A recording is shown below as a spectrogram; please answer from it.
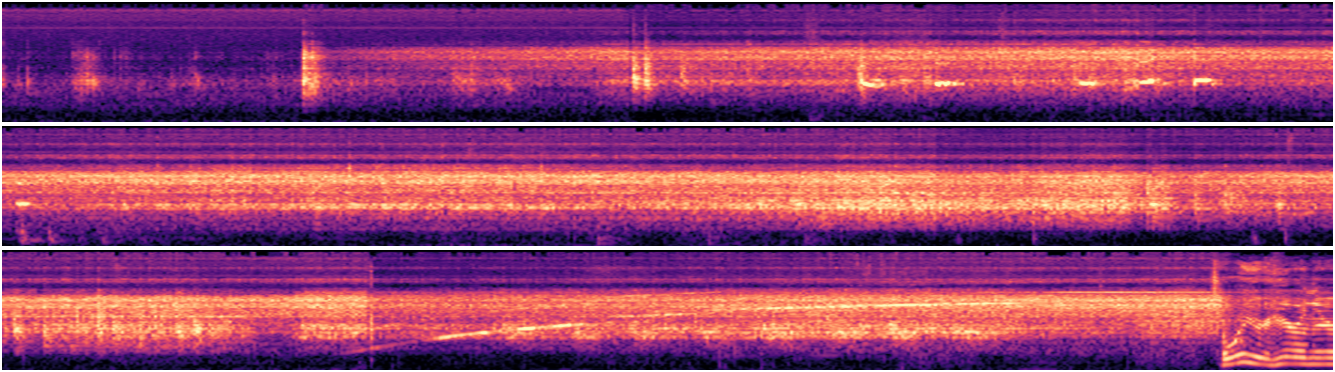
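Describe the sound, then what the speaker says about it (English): A model USRA Heavy Mikado steam locomotive with DCC sound: a steady hiss of steam builds with scattered clicks and clanks, then the headlight dynamo whine spools up, all close and continuous. "You hear steam build up, and then you hear the dynamo spool up to the headlight."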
